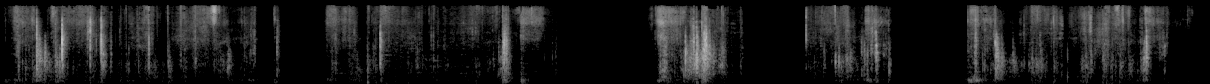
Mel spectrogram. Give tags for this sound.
projector; transparencies; overhead; sift

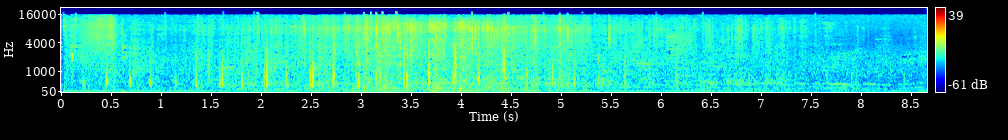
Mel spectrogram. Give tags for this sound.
hippodrome; race; horse; racetrack

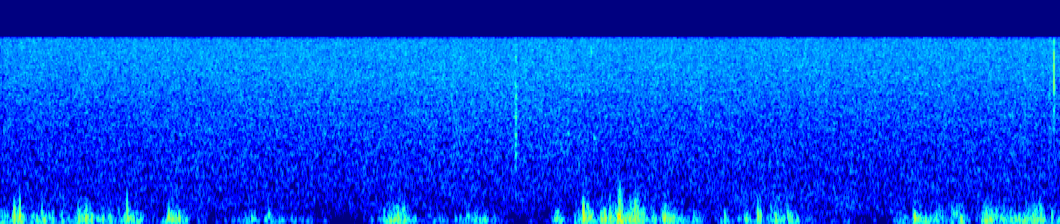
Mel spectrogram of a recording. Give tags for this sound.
sound; island

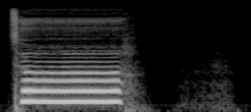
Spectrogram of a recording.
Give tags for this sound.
female; sing

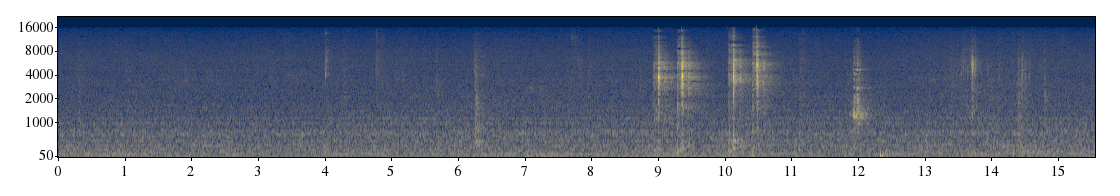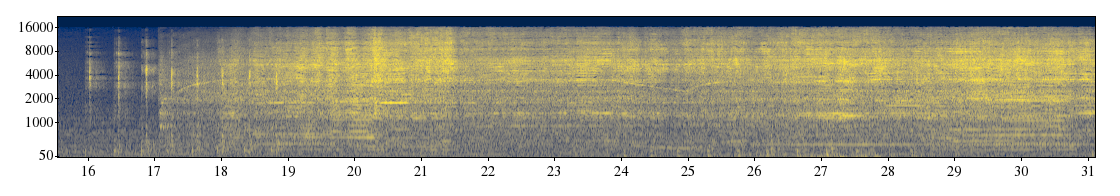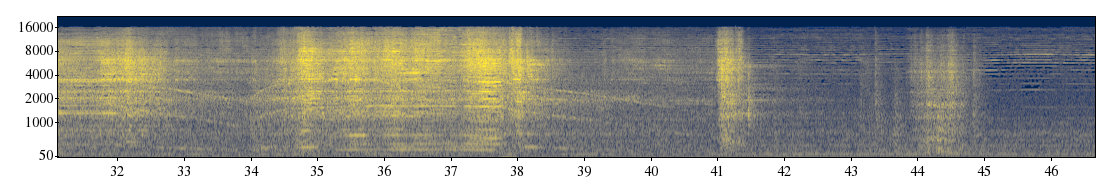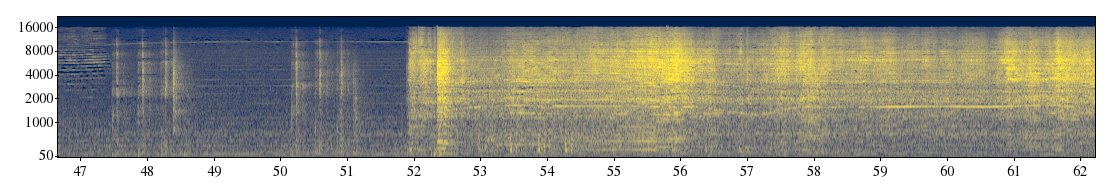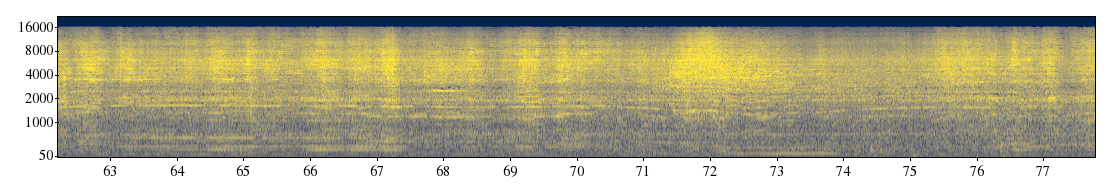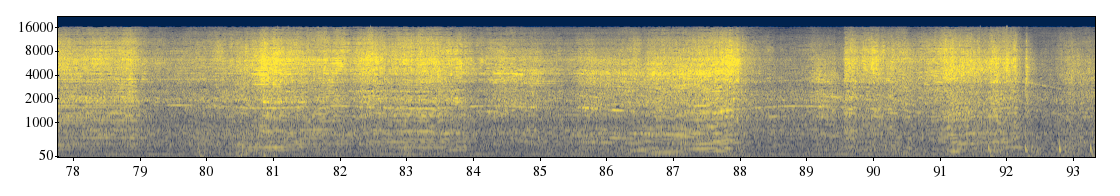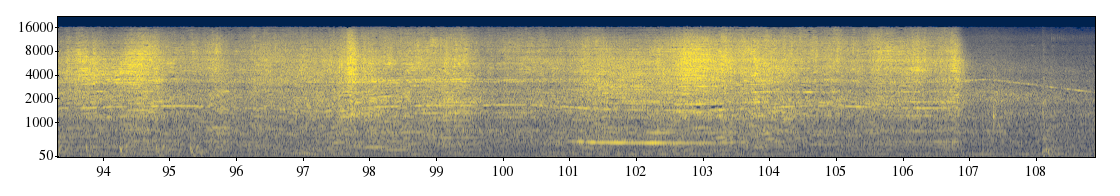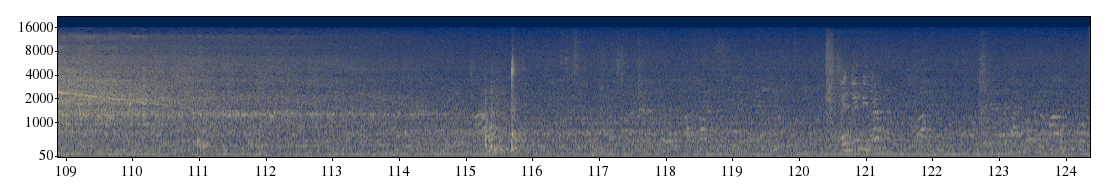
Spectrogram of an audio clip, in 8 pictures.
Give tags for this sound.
sawing; trim; alley; grinding; metal

